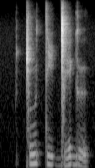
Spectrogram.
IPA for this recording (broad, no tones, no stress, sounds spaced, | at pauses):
ǀ u tː i ɡ͡ǀ e ɡ ɯ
